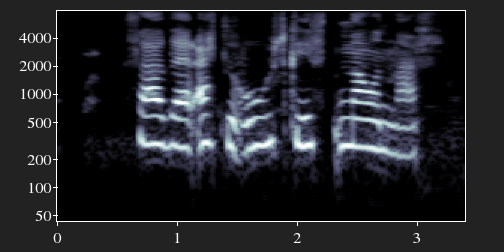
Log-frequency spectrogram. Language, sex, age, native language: Icelandic, female, 6, Icelandic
